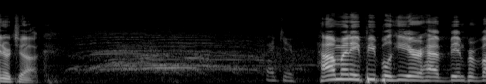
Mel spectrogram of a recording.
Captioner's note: audience cheering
